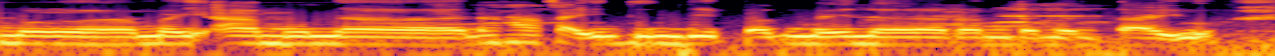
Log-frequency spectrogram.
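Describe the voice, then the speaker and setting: Over music in the background, a woman talks at a fairly quick pace. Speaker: domestic worker vlogger. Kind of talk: casual vlog. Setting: outdoors in a park.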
